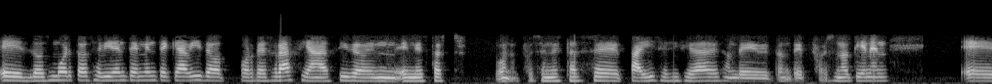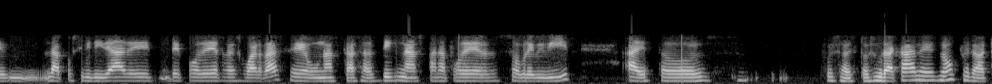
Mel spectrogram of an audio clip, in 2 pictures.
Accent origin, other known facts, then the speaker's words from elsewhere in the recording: Villalba, Community of Madrid, Spain; moved away; Soy de Madrid, de un pueblo de la Comunidad de Madrid, de Villalba, y deseando volver a España todos los días.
